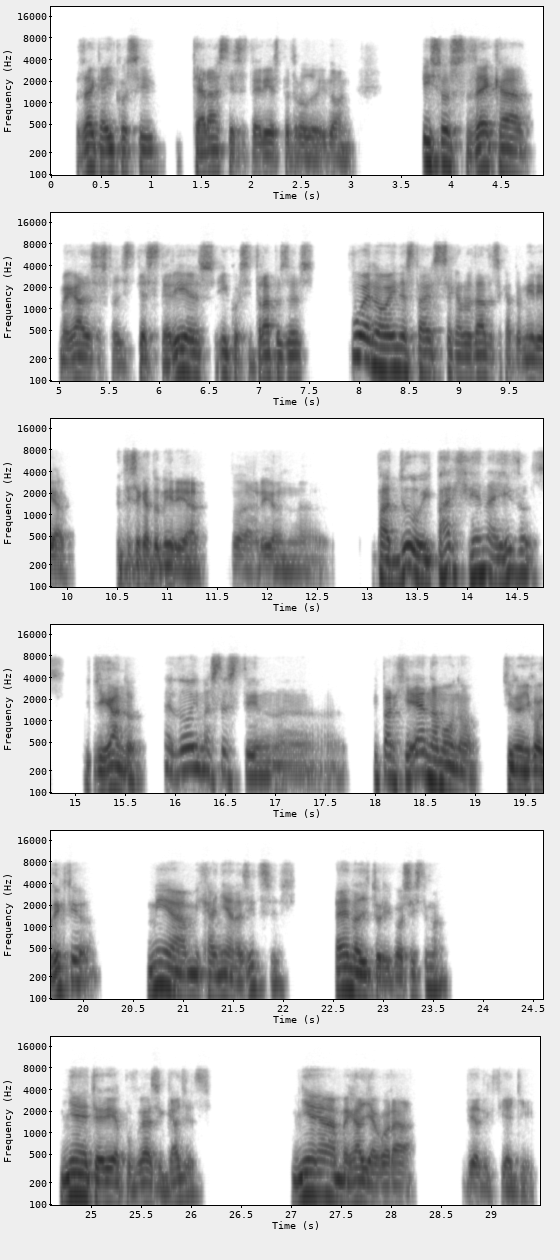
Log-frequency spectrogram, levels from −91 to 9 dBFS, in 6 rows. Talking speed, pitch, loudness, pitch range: 95 wpm, 115 Hz, -18 LUFS, 100-135 Hz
